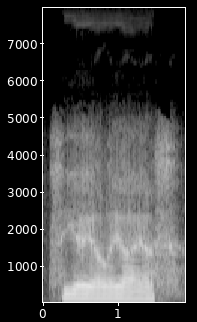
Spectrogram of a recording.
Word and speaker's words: Calais: to a house in Calais down on the river road CA la is in Maine pronounced Calais just like thickened skin on your hand the situation there was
